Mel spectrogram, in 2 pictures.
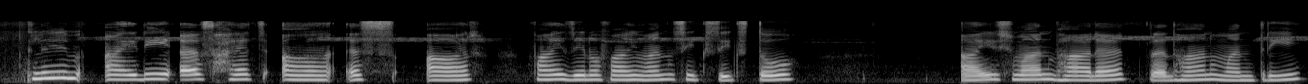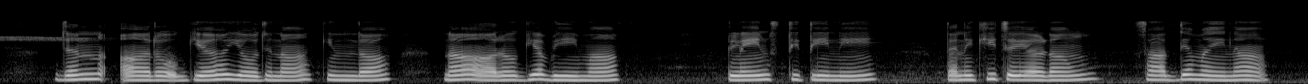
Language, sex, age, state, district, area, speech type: Telugu, female, 30-45, Telangana, Peddapalli, urban, read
